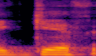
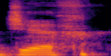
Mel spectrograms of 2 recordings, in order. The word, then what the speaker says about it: GIF: And I got to say, Jake Miller would be very happy to hear you say GIF instead of JIF. – I refuse to say JIF. Yeah. And I think it's a friend of mine. So, I can't. I have to go with the hard G sound.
